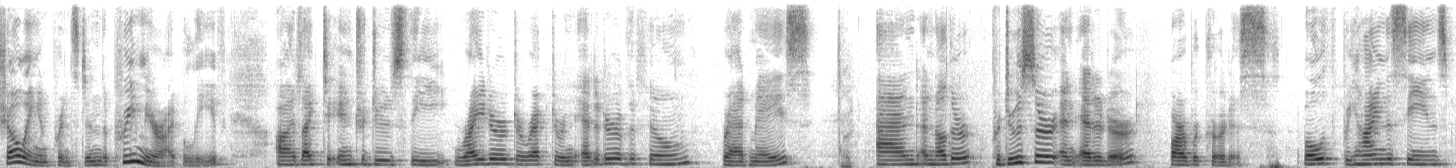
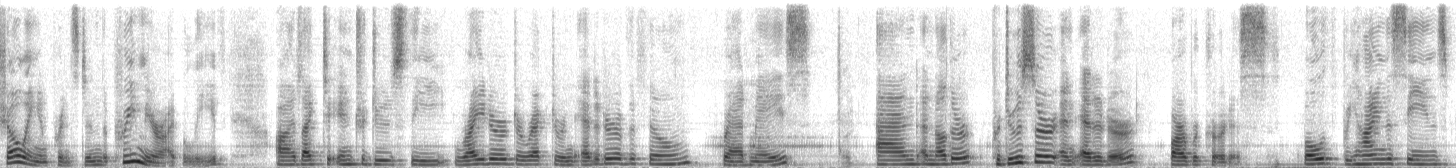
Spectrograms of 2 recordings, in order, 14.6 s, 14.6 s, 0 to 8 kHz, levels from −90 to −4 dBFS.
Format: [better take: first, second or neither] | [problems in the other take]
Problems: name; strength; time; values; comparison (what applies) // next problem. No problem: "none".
first | noise reduction (neural separator model SepFormer DNS4)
